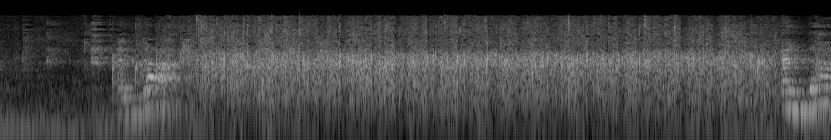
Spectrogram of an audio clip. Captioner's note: applause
